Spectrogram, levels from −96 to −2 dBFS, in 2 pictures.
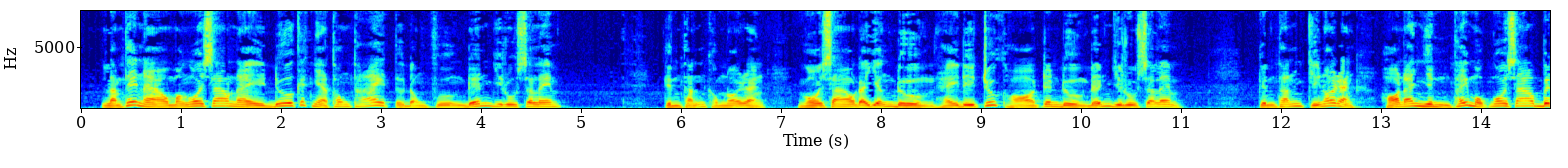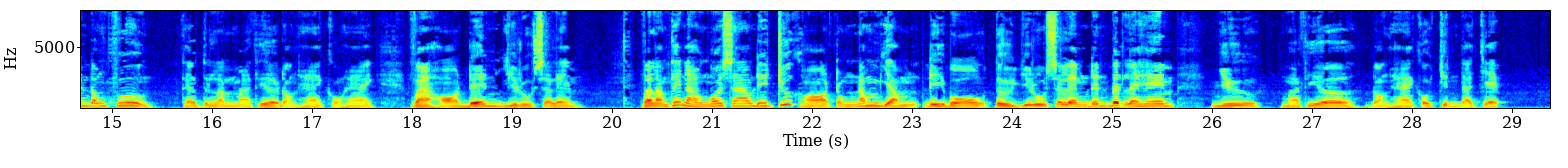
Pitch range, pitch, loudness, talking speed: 120-185 Hz, 145 Hz, -23 LUFS, 180 wpm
